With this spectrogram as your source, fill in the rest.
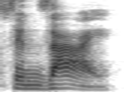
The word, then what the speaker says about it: since: It's not the Z sound, alright? So since I, not since I.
